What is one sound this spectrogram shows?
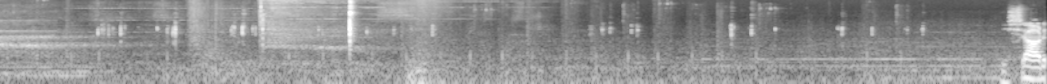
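Game sound effects chime and clink as loot is picked up.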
